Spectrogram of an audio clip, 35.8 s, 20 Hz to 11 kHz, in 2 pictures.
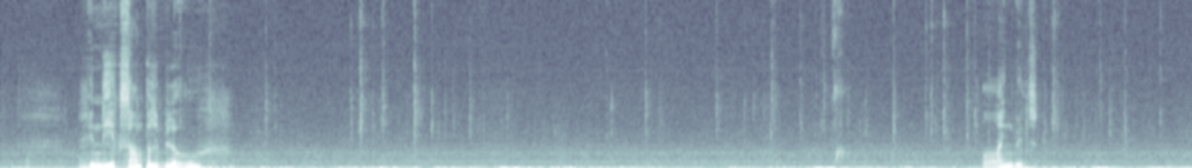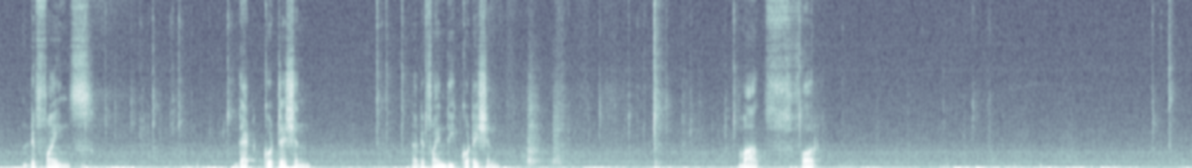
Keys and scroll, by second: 2.1 ctrl+shift+Right, 14.6 ctrl+shift+Left, 15.6 ctrl+x, 35.6 ctrl+v.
